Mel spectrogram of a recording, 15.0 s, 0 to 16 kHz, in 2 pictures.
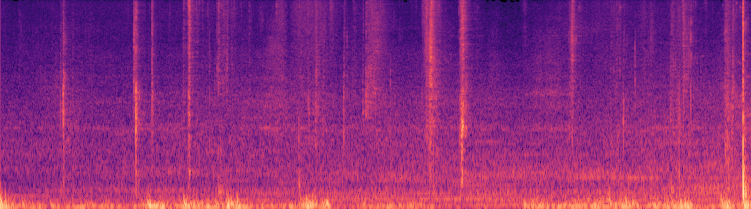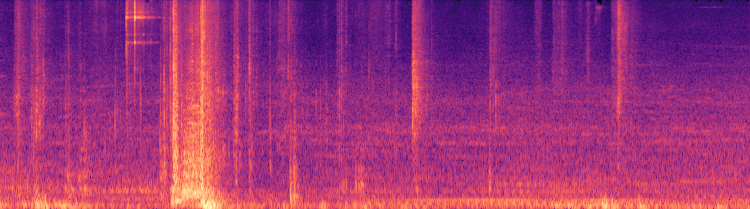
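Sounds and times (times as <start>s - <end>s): truck door slamming: 7.4s - 10.0s.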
